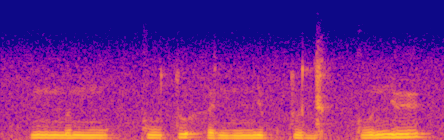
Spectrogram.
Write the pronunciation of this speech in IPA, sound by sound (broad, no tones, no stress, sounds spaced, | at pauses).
mː e mː u kː u tʷ ɯ h ø d nː y p tʷ ɯ d ø kː u n y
